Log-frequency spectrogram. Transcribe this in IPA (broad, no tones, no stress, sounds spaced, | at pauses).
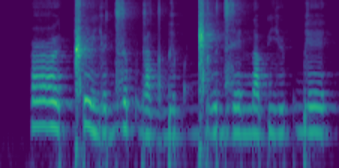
ʕ ʏ ǁ ʏ j ʏ d͡z ə p ɡ a d ɡ͡b e p ɡ͡ǁ ɯ d͡z e n a p j y p ɡ͡b e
